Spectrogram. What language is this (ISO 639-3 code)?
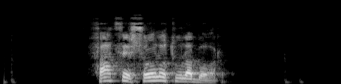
ina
